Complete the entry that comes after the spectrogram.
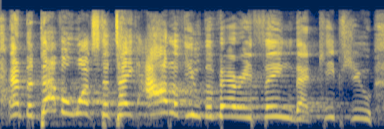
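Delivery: loud, high, shouted preaching; a preacher lifting the room; full-force preaching. Real, not acted. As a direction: preach it hard to the congregation.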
